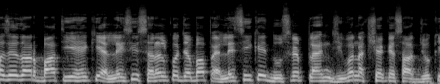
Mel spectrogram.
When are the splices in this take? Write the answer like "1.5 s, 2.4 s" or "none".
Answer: none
